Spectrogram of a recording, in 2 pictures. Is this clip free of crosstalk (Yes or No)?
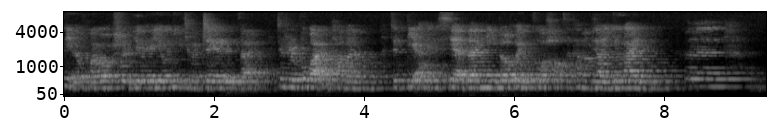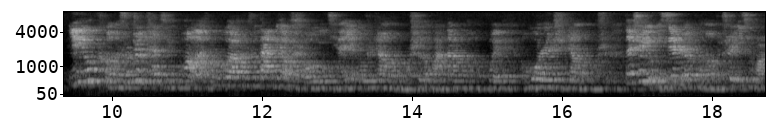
Yes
